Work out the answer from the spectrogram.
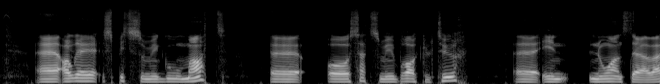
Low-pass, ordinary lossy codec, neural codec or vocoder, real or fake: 14.4 kHz; none; none; real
